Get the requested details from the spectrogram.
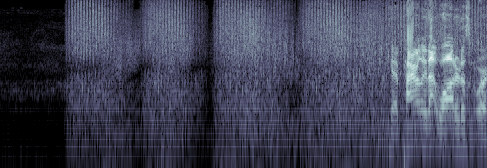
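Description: A water gun sprays with a steady, hissing splash.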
